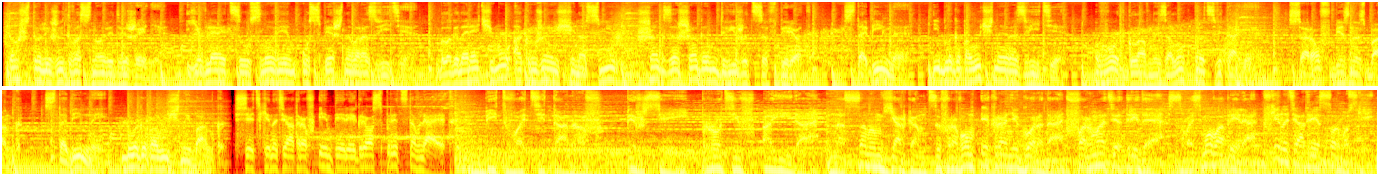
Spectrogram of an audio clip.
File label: russian m commercial; voice demos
